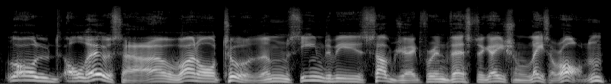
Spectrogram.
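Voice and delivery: loud, high-pitched officer; hesitant colonel. Acted. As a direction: interject formally after a stammered start. Colonel voiced in story.

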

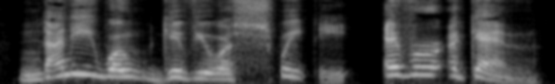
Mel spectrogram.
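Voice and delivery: loud, high, cross threat; scolding grandmother. A narrator's reading. Grandmother ordering her grandchild to shut up, scolding.

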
